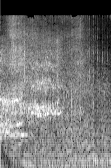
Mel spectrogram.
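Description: End-card sound effect: a sweeping whoosh leading into a steady, rough rumbling noise like a car skidding.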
